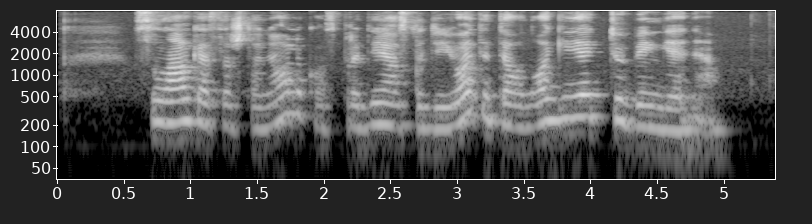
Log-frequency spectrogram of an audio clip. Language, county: Lithuanian, Kaunas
